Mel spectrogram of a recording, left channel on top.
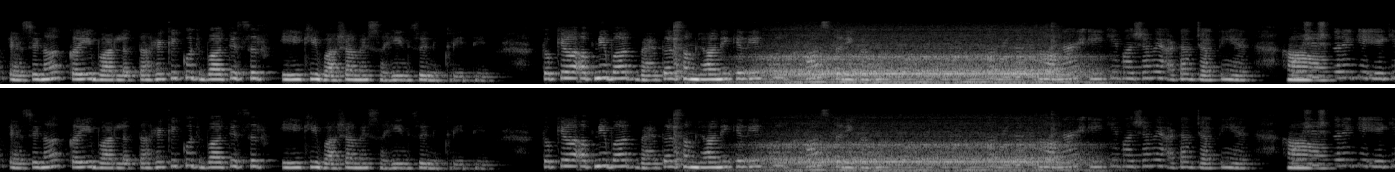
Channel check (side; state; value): right; quieter; 4.8 dB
